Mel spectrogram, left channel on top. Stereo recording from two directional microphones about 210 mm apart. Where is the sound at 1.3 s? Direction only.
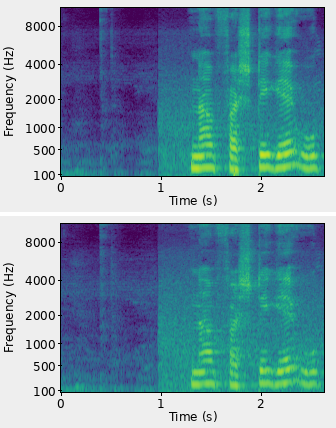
40° left (ahead or behind).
